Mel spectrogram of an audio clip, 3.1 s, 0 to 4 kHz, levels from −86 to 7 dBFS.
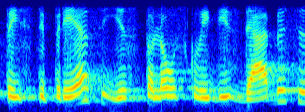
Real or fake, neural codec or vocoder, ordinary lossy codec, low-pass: real; none; Opus, 24 kbps; 3.6 kHz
